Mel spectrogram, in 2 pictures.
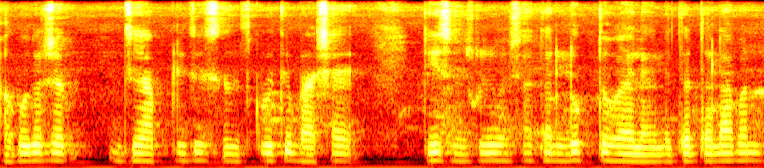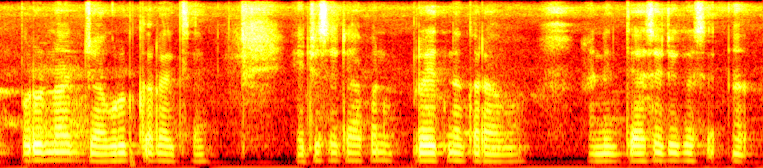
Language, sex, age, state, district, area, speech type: Marathi, male, 18-30, Maharashtra, Sangli, rural, spontaneous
